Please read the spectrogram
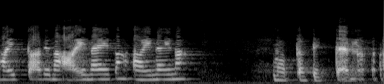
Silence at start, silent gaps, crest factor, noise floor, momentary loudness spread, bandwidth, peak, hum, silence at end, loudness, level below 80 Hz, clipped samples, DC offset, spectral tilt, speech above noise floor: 0 s; none; 20 dB; -59 dBFS; 11 LU; 8.8 kHz; 0 dBFS; none; 0 s; -18 LUFS; -62 dBFS; under 0.1%; under 0.1%; -4 dB/octave; 39 dB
